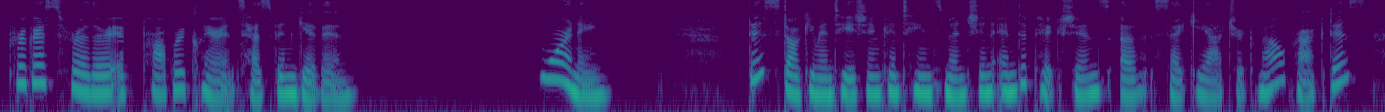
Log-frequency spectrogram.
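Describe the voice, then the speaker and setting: A woman playing an official announcer, reading a scripted warning in a formal, measured manner. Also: mid-range voice, a little mellow, dry recording, clean studio sound, natural voice. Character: formal female classified-file warning announcer. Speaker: intro announcer. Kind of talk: scripted narration, content warning.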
